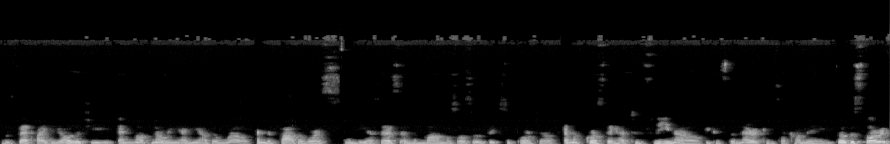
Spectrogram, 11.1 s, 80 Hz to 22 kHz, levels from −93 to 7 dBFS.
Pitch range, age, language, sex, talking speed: 180-210 Hz, 20-39, English, female, 215 wpm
